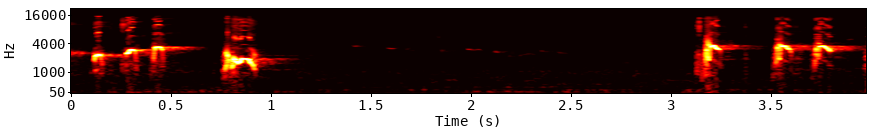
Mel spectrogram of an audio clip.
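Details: Orange-spotted bulbul (Pycnonotus bimaculatus), known locally as cucak wilis or rengganis, song used as a trapping lure and master song for training birds: short bright whistled notes in two bursts separated by about two seconds of silence.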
